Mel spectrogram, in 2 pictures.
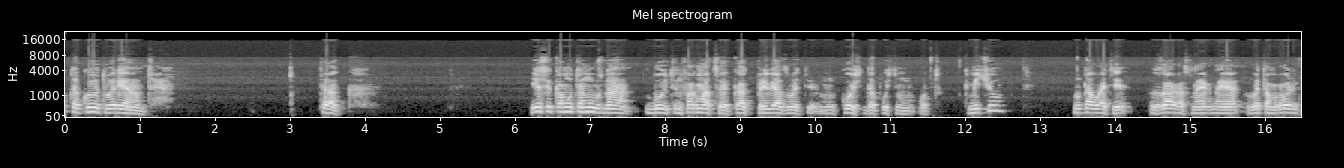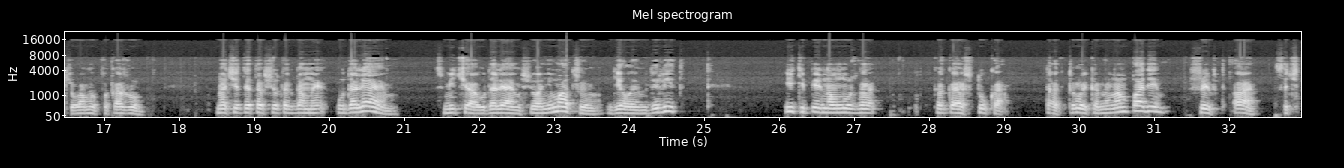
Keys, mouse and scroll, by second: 10.7 click, 13.5 click, 16.4 shift+middle click, 17.5 shift+middle click, 20.5-21.7 drag, 24.0 Delete, 27.4 shift+middle click, 29.4 KP_3, 31.8 shift+a.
